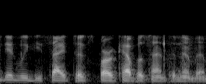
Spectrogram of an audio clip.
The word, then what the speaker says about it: cabozantinib: It's called cabozantinib. I'm probably not saying that right. – You're saying it correctly.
